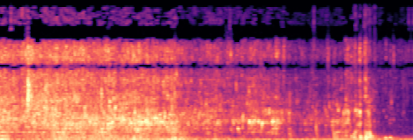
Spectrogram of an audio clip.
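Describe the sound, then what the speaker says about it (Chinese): Clean water pours steadily into a basin to soak chopped Chinese chives in a home kitchen, a continuous close splashing flow that eases slightly toward the end, with no talking. "倒入清水"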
